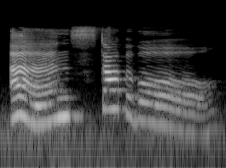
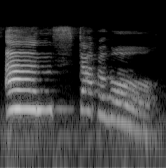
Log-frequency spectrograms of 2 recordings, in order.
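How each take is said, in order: First: Slow, drawn-out "Unstoppable" with a rising end; drawn-out title. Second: High, slow, triumphant "Unstoppable"; triumphant refrain. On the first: Librarian announcing the title, slow and rising. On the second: Librarian reading the refrain, high and triumphant. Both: A narrator's reading.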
